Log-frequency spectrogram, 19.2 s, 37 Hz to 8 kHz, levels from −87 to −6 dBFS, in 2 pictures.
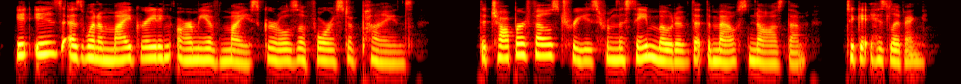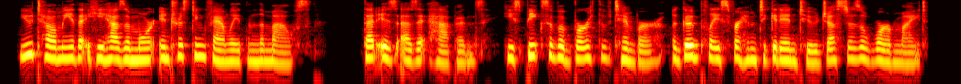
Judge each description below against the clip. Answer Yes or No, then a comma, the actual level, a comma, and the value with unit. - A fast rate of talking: Yes, fast, 215 wpm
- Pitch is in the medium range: Yes, medium, 180 Hz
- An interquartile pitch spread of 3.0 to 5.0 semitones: Yes, average, 3.8 semitones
